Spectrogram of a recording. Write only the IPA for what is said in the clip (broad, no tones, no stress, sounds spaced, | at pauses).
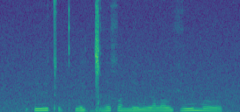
ʔ ɨː tʼ ə kʷʰ ɐ j ɡ͡ǀ əː x ɔ n e w ɨː lˠ uː ç uː m oː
